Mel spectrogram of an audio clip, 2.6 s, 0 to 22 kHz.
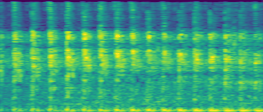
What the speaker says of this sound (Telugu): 1 సిలిండర్ ట్రాక్టర్ మాట ఇది మనది.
